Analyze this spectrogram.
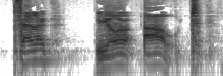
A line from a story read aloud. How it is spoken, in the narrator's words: Lord Geddenays said in a cold, harsh voice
